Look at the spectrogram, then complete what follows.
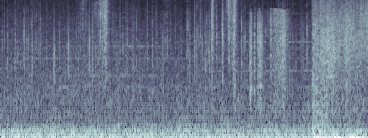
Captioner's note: gun clicks; explosion booms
